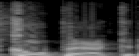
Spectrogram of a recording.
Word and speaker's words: Kopech: Kopech uh, is how you pronounce the White Sox guy.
